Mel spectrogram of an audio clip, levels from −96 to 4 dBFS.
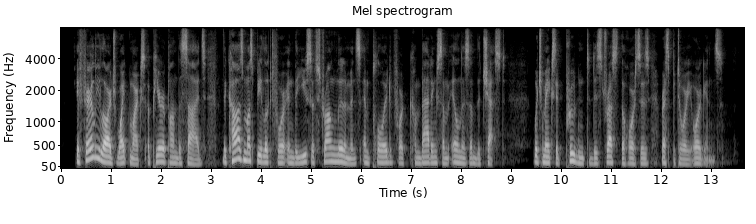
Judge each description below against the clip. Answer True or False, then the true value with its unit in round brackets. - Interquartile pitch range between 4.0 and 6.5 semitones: False (3.4 semitones)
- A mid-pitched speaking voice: False (125 Hz)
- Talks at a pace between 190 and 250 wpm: False (170 wpm)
